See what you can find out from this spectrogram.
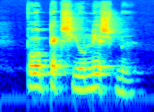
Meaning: protectionism
- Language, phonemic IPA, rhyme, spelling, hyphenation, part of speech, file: Dutch, /proːˌtɛk.ʃoːˈnɪs.mə/, -ɪsmə, protectionisme, pro‧tec‧ti‧o‧nis‧me, noun, Nl-protectionisme.ogg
